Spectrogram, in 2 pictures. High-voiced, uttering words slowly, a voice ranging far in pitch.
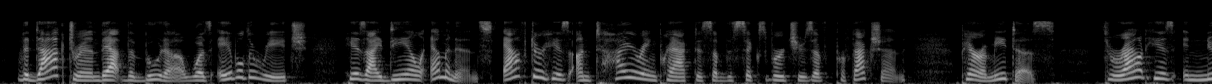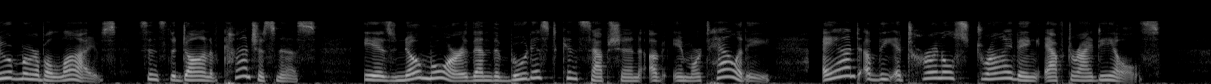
Yes: high, 210 Hz; slow, 120 wpm; wide, 6.9 semitones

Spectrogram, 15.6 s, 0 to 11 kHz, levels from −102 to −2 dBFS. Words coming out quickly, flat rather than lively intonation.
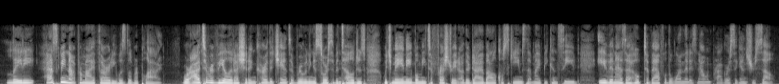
Yes: fast, 210 wpm; narrow, 2.1 semitones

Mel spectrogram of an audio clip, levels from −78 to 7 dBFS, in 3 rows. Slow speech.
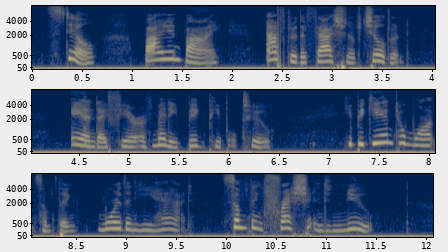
No: average, 150 wpm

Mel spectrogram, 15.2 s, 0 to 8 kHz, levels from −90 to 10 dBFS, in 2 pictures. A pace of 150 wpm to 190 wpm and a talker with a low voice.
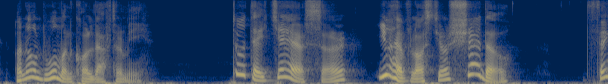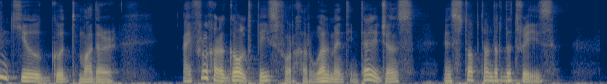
Yes: average, 160 wpm; low, 130 Hz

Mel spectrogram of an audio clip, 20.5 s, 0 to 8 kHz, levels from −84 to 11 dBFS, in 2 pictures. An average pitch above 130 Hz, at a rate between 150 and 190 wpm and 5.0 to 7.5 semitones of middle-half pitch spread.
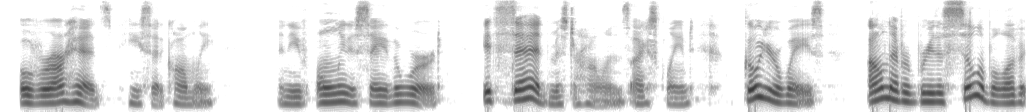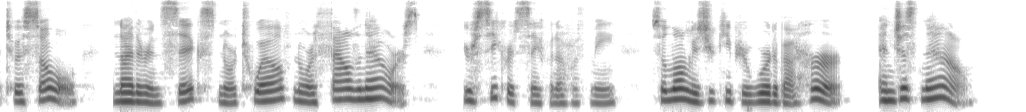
Yes: medium, 185 Hz; average, 175 wpm; wide, 5.5 semitones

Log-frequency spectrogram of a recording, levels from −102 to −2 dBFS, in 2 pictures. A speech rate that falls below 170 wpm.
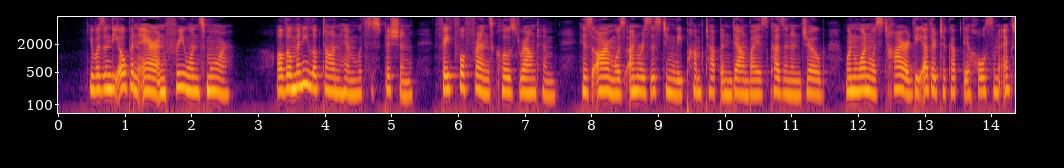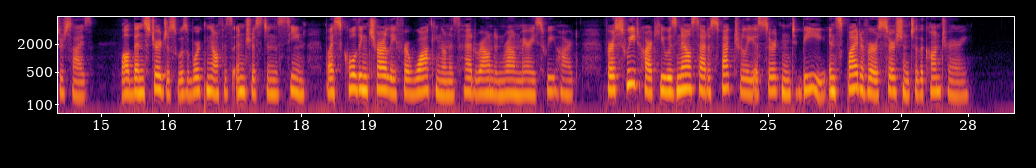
No: average, 185 wpm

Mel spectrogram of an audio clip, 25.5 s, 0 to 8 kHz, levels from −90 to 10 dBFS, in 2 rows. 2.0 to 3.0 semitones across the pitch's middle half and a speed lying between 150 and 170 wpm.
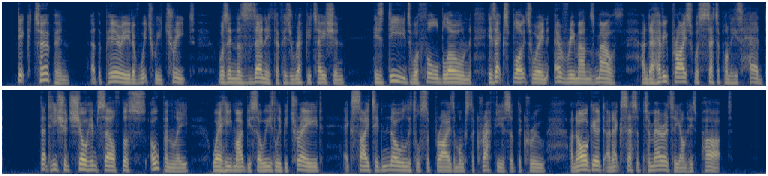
Yes: average, 2.7 semitones; average, 165 wpm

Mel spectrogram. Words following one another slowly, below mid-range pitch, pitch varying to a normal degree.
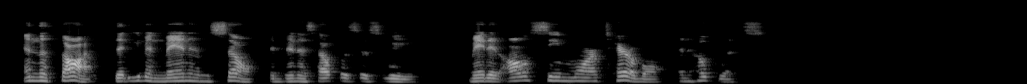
No: slow, 125 wpm; medium, 150 Hz; average, 3.6 semitones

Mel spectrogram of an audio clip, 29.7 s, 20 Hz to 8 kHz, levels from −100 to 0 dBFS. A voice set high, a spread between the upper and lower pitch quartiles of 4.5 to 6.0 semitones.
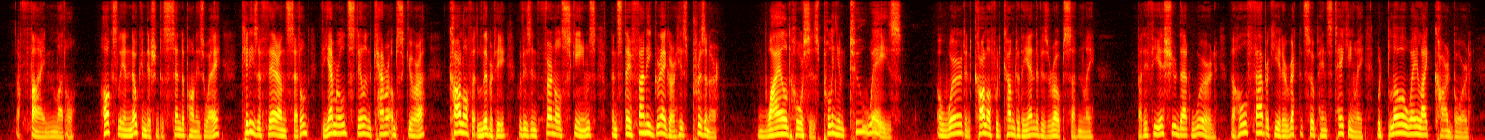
No: low, 130 Hz; wide, 5.5 semitones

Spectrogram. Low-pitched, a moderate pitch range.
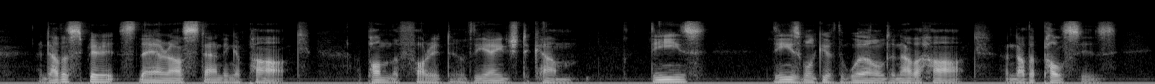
No: very low, 90 Hz; wide, 7.8 semitones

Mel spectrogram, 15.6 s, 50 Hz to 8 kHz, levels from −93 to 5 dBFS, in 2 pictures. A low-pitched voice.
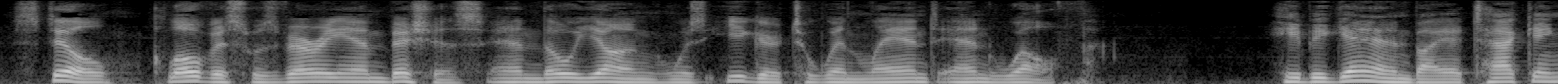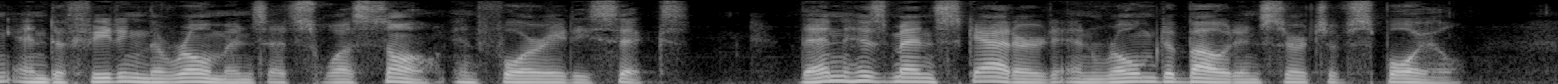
Yes: low, 125 Hz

